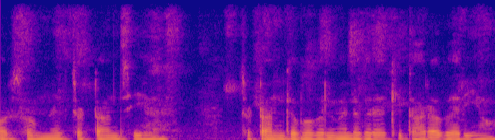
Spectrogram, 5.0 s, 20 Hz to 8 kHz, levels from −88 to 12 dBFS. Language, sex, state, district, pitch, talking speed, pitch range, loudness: Hindi, male, Uttarakhand, Tehri Garhwal, 110 Hz, 215 wpm, 105-110 Hz, -24 LUFS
